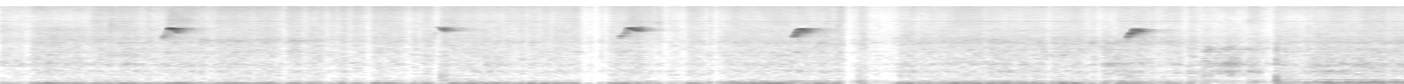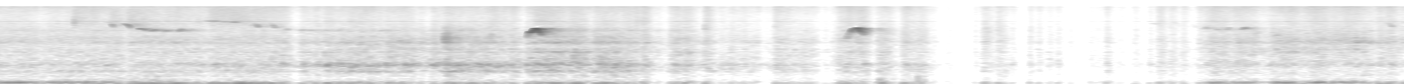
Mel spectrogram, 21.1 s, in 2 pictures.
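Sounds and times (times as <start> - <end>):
small bird chirping: 1.1 - 1.6, 3.2 - 3.6, 4.6 - 5.0, 5.9 - 6.3, 8.3 - 8.8, 11.2 - 12.9, 14.4 - 14.8, 16.8 - 17.3, 19.4 - 20.2.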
